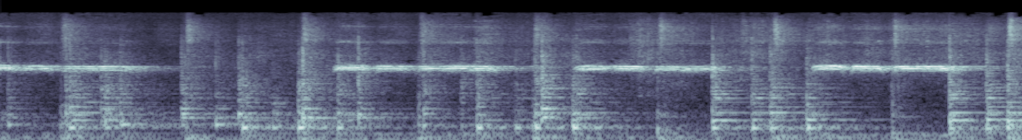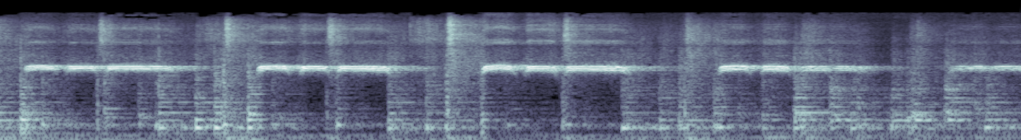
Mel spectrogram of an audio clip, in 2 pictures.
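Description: Hand drums are played in a dense, driving rhythm. A high whistle is blown over them in short blasts, about one a second.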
